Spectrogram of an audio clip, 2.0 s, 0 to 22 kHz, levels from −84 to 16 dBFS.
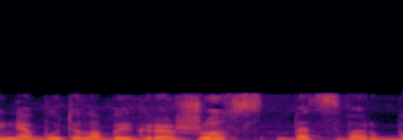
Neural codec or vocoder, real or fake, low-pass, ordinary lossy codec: none; real; 7.2 kHz; MP3, 48 kbps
